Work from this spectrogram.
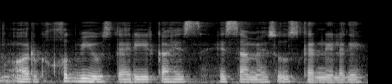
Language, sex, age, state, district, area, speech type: Urdu, male, 30-45, Delhi, South Delhi, urban, spontaneous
